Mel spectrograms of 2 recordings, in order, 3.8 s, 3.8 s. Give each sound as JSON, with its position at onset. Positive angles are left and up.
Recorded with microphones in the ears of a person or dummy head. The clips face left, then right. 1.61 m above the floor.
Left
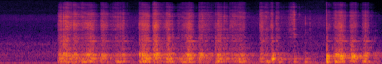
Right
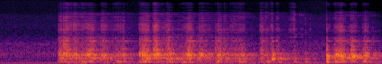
{"t": 0.6, "sound": "writing", "side_deg": 35, "distance_m": 1.4}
